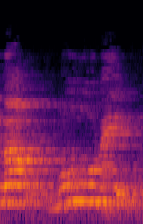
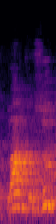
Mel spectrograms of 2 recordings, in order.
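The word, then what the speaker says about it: مغضوبِ: এবার উপরের দাঁতের ঘোড়ার সঙ্গে উপরের মাড়ির সাথে উচ্চারণ হবে এটা কি হবে বলেন তো দত দয়া গাইরিল মাগদুবি গাইরিল মাগুবি আমিন আমরা অনেকে এবং দেখা যাচ্ছে বড় বড় ক্বারী সাহেব আমাদের ভিতরে মাগজুর পড়ি মাগজুর পড়লে জয়ী হয়ে যাবে অর্থ চেঞ্জ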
